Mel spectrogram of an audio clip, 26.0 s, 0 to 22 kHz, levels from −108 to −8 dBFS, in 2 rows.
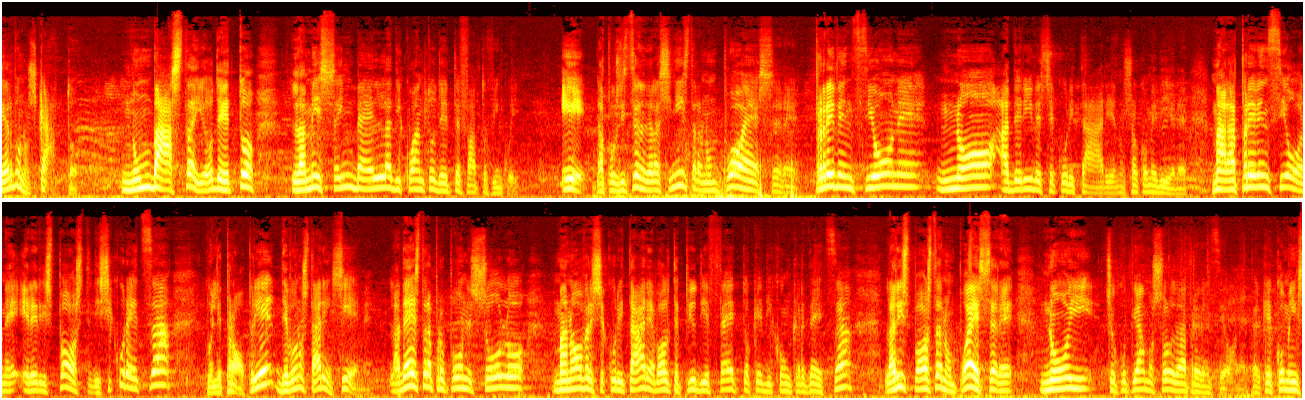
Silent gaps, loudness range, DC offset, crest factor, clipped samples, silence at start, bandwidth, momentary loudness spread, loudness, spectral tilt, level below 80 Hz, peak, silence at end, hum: none; 5 LU; under 0.1%; 20 dB; under 0.1%; 0 s; 17 kHz; 15 LU; -20 LUFS; -5.5 dB/octave; -42 dBFS; 0 dBFS; 0 s; none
